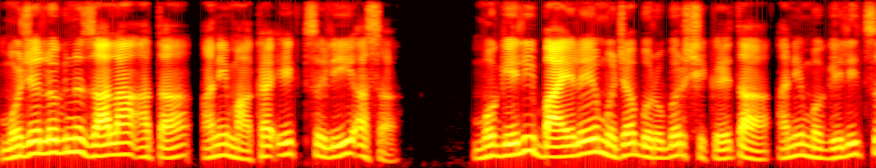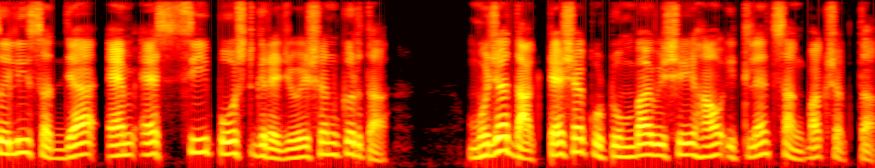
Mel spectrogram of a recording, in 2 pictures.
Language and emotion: Goan Konkani, neutral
